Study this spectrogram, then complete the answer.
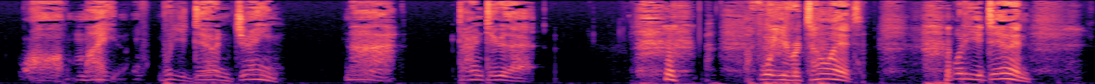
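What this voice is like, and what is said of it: Imitates another person's voice. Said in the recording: “perform my latest impression, Hugh Jackman being punched by Gene Hackman ... Top notch, top notch”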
